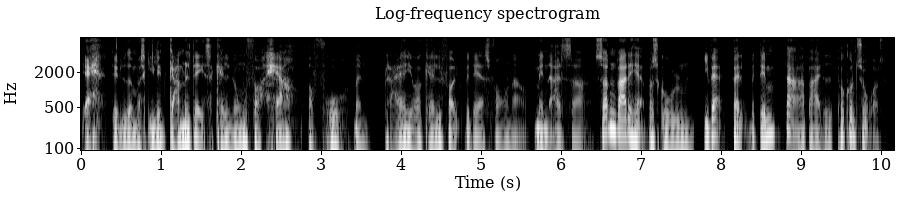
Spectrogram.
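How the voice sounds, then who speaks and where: A man narrating a children's audiobook in a calm, lively storytelling manner. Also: deep voice, hardly any pauses, no room sound, clean studio sound.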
